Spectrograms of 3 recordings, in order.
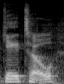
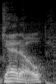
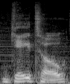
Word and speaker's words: Geto: And yes I said Geto, not geh-to, Geto, that’s how it’s pronounced.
